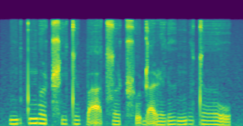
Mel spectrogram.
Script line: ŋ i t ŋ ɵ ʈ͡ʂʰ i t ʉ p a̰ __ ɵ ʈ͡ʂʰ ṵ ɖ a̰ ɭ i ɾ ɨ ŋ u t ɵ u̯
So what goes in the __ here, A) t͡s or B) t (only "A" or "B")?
A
